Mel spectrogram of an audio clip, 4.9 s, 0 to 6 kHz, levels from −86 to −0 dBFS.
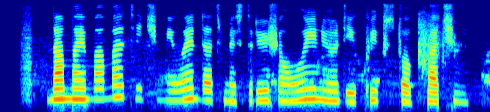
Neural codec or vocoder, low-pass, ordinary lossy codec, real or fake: none; 5.4 kHz; none; real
